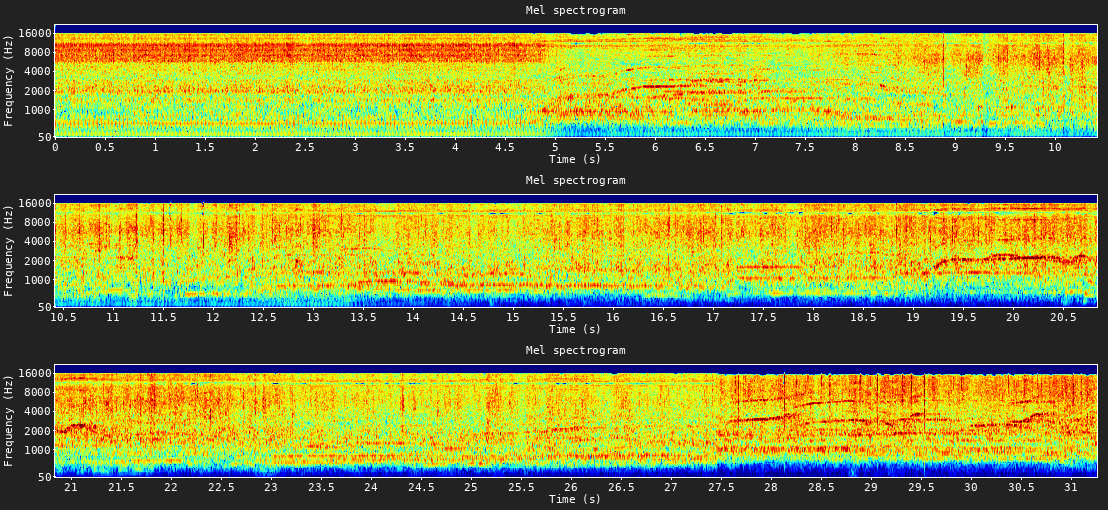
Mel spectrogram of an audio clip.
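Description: A steady low drone for about the first five seconds, then a large studio audience cheering, screaming and applauding, with music underneath.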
